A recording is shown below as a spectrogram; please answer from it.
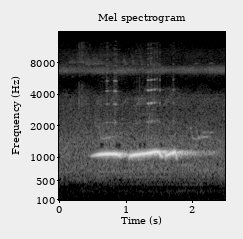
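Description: Red-legged Tinamou giving a single long, pure whistle that holds a steady mid pitch with a faint rise, lasting about a second and a half.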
